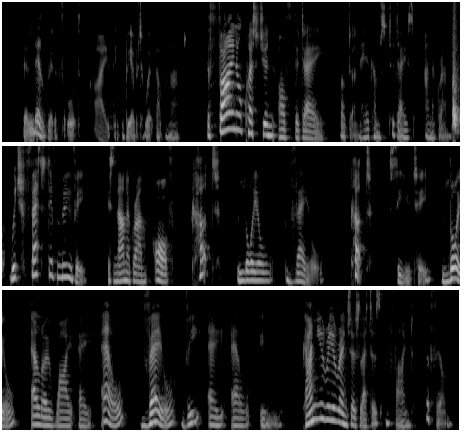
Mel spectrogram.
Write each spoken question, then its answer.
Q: Which festive movie is an anagram of cut, loyal, veil?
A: The answer is Love, actually.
